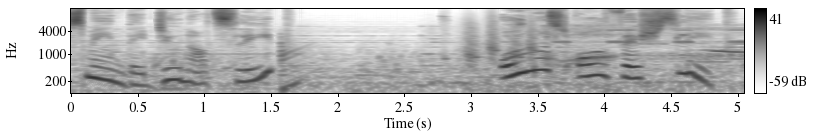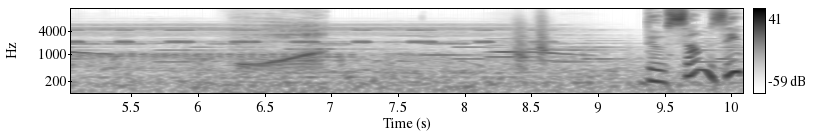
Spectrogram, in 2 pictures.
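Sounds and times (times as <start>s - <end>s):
light background music: 0.0s - 10.0s
cartoon croaking snore: 6.2s - 7.3s.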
